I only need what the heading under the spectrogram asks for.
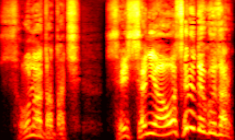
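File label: Voice limit break, Japanese; cyrus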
